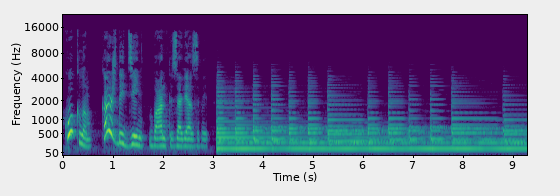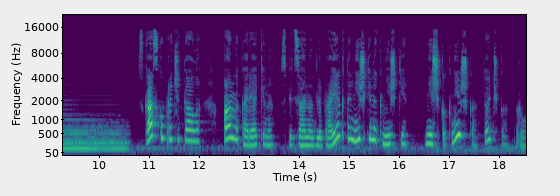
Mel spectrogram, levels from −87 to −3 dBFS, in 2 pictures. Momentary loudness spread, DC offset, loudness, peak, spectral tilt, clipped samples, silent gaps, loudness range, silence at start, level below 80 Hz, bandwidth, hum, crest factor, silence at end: 15 LU; under 0.1%; -31 LUFS; -6 dBFS; -5.5 dB/octave; under 0.1%; none; 7 LU; 0.05 s; -70 dBFS; 16 kHz; none; 24 dB; 0 s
